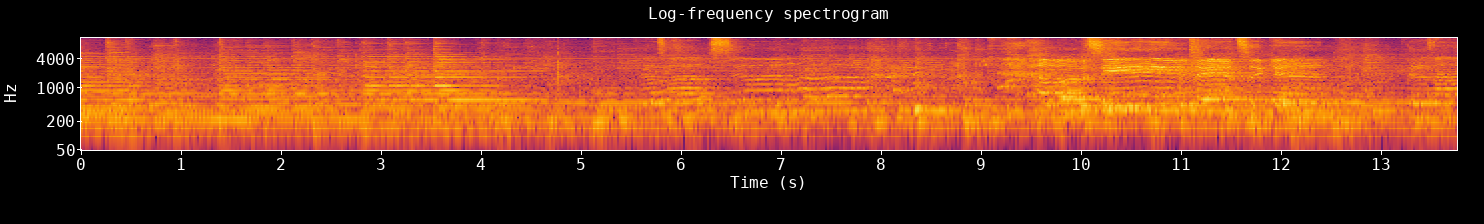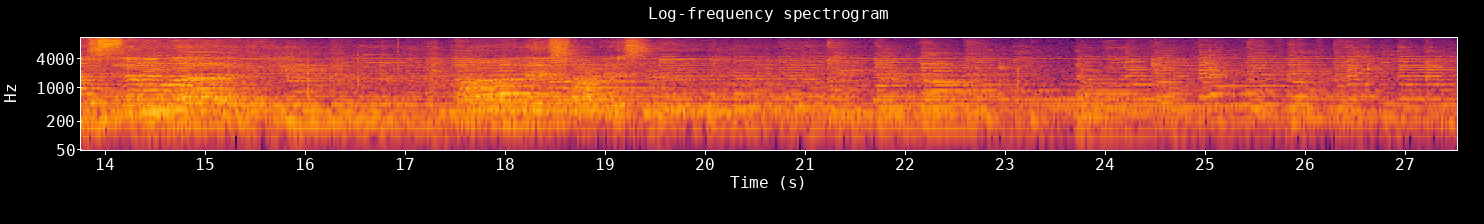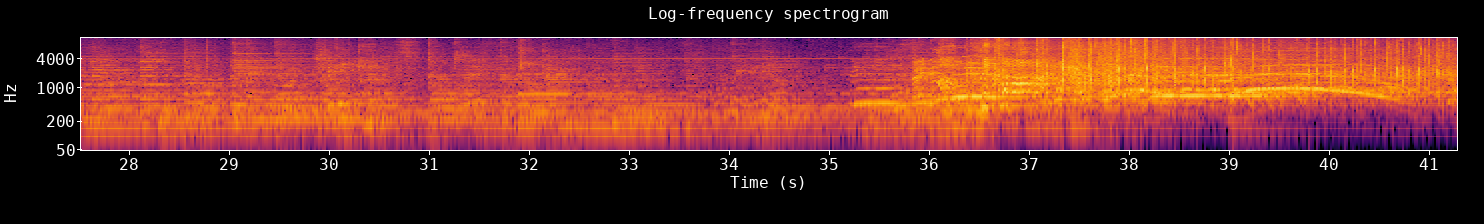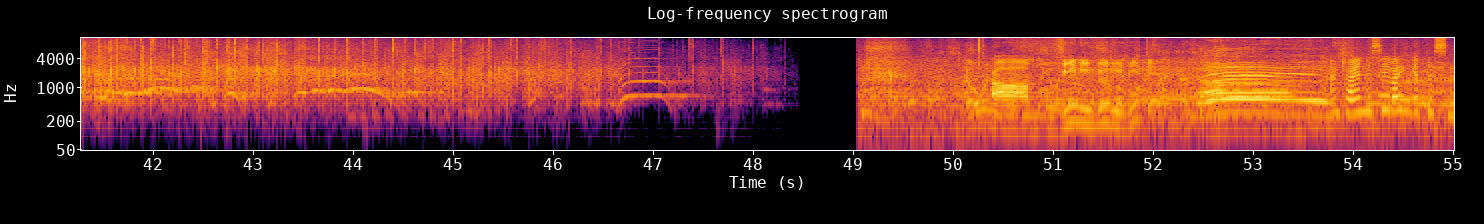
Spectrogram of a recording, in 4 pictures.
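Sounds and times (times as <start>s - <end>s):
acoustic guitar playing: 0.0s - 40.9s, 49.1s - 55.0s
person singing: 5.5s - 23.2s.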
